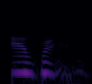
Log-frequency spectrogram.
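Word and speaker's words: אברם: name here is aam it's a v sound it's not a b sound it's a v sound so if you want to be that person you're welcome to be it's technically avam you know you will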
